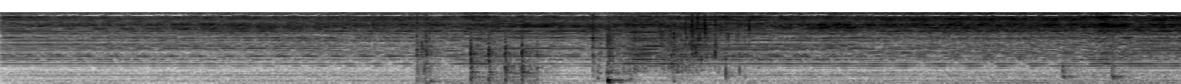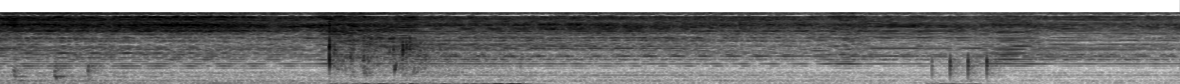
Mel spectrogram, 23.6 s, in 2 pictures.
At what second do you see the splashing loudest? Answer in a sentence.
The loudest moment of the splashing is at 6 seconds.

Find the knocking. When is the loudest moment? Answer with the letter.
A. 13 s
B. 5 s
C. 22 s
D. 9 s
B.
